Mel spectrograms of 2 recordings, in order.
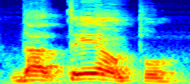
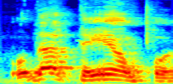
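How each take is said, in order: First: "dá tempo?" asked as a question, weight on TEMPO. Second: "dá tempo" asserted, stress up on DÁ; optimistic DÁ TEMPO. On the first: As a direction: ask "dá tempo?" as if in doubt. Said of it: "tem aquela interrogação". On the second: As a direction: affirm "dá tempo" with a lift on "dá". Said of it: "aquela abordagem otimista". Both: Shown as a demonstration.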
